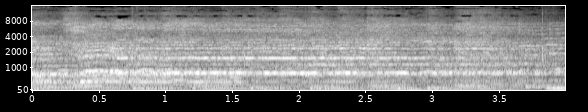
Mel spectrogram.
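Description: A singer singing live into a handheld microphone over musical accompaniment with a steady bass beat, amplified through the stage speakers.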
